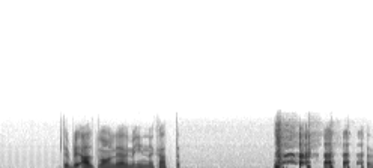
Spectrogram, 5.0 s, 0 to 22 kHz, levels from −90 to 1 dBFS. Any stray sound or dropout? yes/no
yes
